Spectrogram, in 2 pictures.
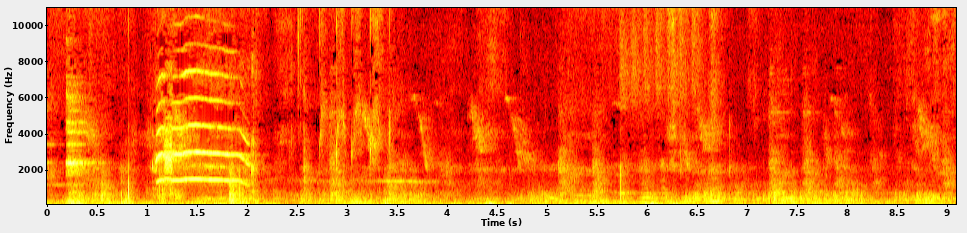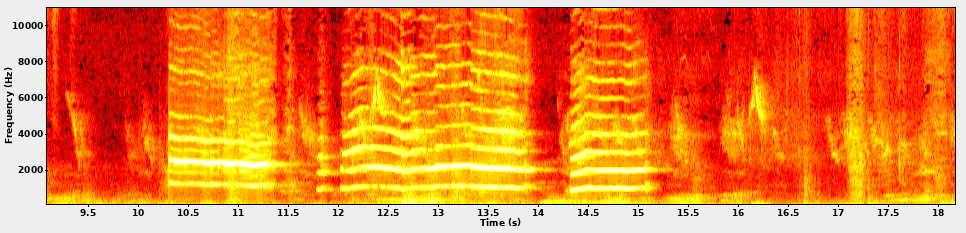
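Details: Domestic cats eating salami: a couple of short meows early on, then a run of three loud, drawn-out, slightly wavering meows close together later, over a quiet background with faint handling and eating noises.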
